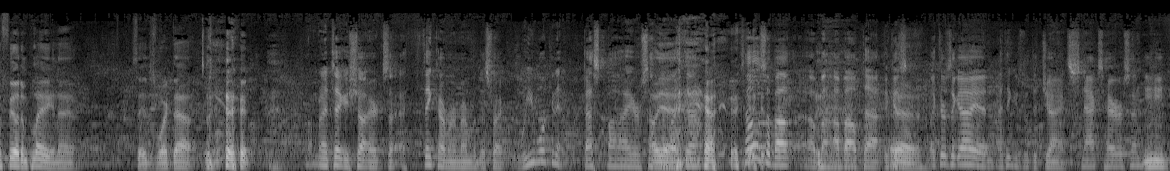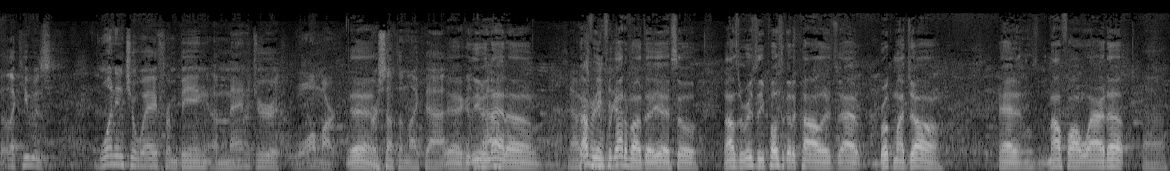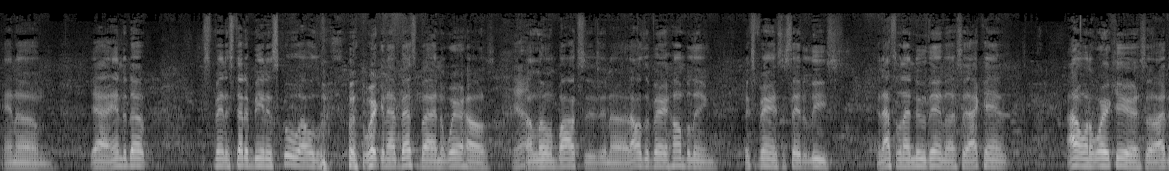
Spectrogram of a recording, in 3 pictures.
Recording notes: live at Pearl Bar and Dining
